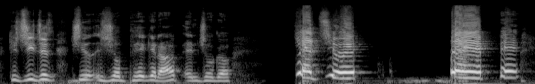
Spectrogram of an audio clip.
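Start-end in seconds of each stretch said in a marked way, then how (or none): 3.0-5.1 put-on yell, higher, louder, slower. Complaining about her habit, the speaker mimics what she says: imitating a loud yell. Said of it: "That was loud".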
